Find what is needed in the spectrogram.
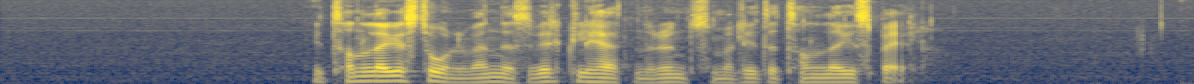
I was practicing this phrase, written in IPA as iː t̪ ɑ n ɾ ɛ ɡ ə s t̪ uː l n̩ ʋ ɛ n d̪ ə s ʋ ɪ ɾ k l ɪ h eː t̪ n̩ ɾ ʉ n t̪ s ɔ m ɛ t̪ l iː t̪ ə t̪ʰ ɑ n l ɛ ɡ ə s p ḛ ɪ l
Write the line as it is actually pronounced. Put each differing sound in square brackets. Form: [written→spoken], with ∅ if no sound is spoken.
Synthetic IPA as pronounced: iː [t̪→t̪ʰ] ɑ n [ɾ→l] ɛ ɡ ə s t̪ uː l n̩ ʋ ɛ n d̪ ə s ʋ ɪ ɾ k l ɪ h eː t̪ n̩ ɾ ʉ n t̪ s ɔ m ɛ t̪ l iː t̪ ə t̪ʰ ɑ n l ɛ ɡ ə s p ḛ ɪ l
